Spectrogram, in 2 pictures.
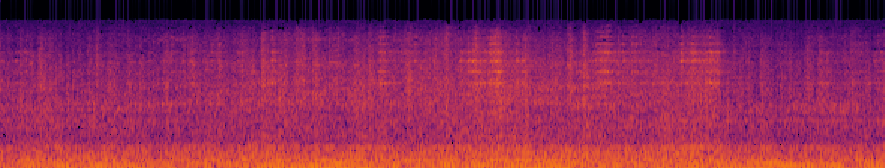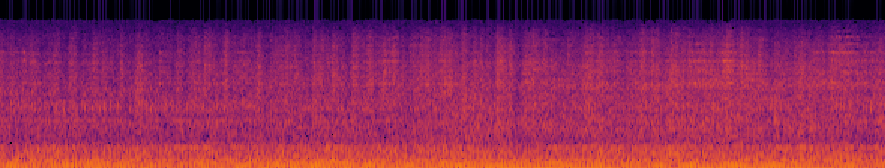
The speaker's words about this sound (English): And that's the old-time washing machine. Turn the wringer off. Turn the motor off. I'm really glad to see that. It makes a lot of noise. This part's wood. That's the wooden part. It's a great machine,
